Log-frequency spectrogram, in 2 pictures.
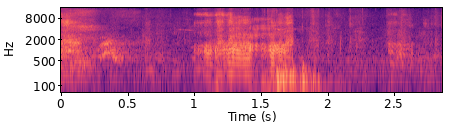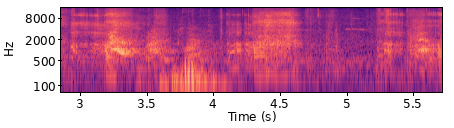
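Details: Jagdterrier Taka letting out brief, high, harmonic yelps in separated bursts, with dull low thumps and rustling noise between them.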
